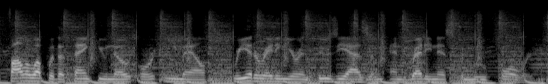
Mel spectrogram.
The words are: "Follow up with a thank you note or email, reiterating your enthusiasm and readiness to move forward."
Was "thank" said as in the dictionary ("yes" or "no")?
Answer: yes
